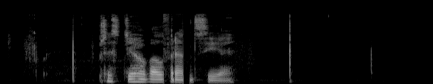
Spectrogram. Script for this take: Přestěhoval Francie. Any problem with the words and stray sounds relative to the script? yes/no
yes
